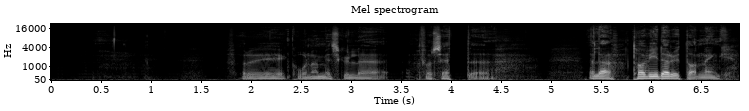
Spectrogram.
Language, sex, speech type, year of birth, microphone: Norwegian, male, spontaneous, 1971, Sennheiser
